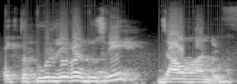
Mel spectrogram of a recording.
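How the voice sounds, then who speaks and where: Guy teaching map geography, drags out place names, bit higher voice, roomy echo. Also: moderate pace, dark tone. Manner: keeps asking rhetorical questions; drawls and repeats place names. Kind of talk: map lesson for exam students.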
